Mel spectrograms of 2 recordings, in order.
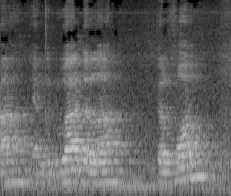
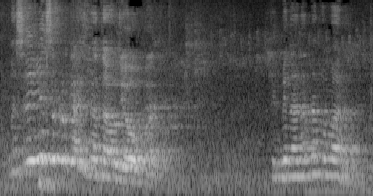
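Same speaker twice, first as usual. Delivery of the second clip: much higher, pushing the secretary hard; pressing tone; 8 semitones higher, faster than usual. Shown as a demonstration. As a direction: demand an answer, leaning on her. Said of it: "mulai ada tekanan-tekanannya". (penguji menekan sekretaris dengan nada tinggi)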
